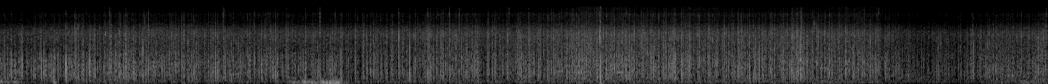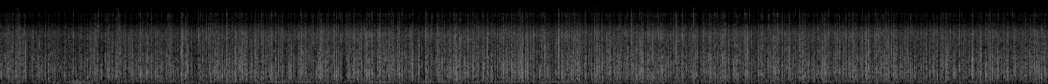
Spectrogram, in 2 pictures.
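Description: Steady rain falling on wet pavement, an even hiss of drops that eases briefly about nine seconds in.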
